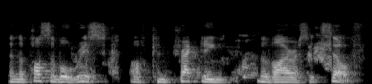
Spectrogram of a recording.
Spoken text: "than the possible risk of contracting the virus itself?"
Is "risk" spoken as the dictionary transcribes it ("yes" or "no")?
yes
